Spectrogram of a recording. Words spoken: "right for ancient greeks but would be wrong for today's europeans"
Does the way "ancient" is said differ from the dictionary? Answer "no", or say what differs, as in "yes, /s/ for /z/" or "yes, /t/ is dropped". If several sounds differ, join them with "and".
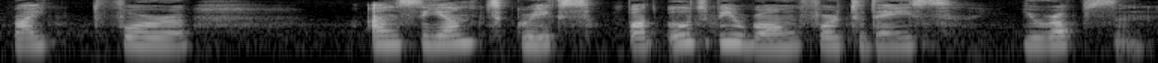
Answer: yes, /s/ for /ʃ/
